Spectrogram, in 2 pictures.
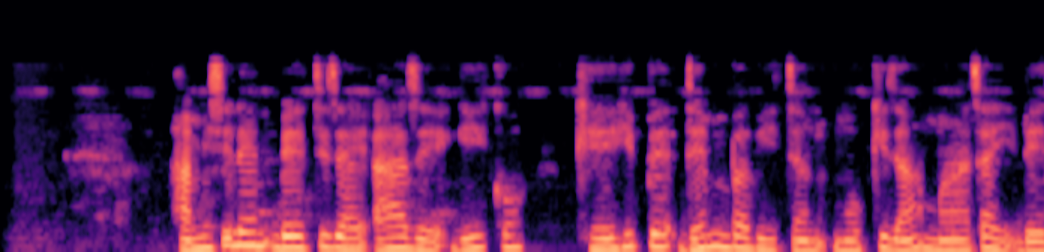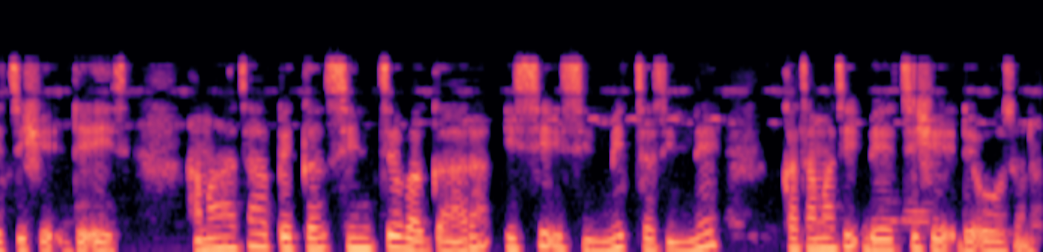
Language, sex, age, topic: Gamo, male, 25-35, agriculture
